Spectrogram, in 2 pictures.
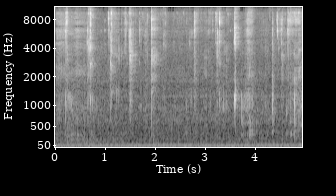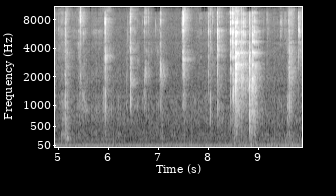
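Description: Close-up mouth sounds of someone eating sea snails: wet chewing and smacking clicks, about two a second, with a louder spell of them near the end.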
